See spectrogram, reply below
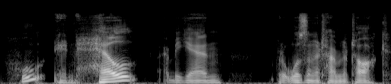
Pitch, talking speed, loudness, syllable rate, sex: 100 Hz, 185 wpm, -20 LUFS, 4.9 syllables/s, male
